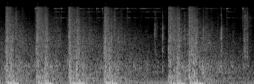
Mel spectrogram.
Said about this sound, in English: It is the ornery Gatling gun. So it's Gatling gun type.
